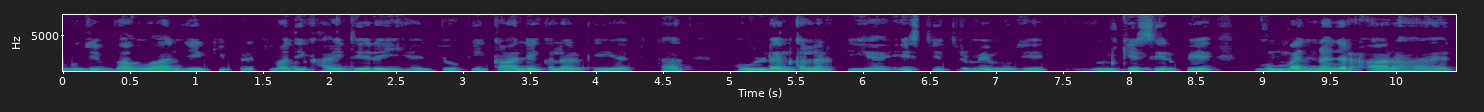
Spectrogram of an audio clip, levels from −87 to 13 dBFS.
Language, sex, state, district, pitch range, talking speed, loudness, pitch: Hindi, male, Bihar, Saharsa, 130-140 Hz, 185 wpm, -33 LUFS, 130 Hz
